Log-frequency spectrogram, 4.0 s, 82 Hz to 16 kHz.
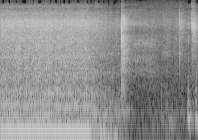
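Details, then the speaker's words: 2001 Yamaha Warrior 350 ATV, back running after carburetor work and stator replacement; steady single-cylinder thump runs evenly under two seconds, then winds down into handling noise; normal running. "We get this Yamaha 350 back up and running with a little carburetor work. She's going to be a screamer for sure."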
